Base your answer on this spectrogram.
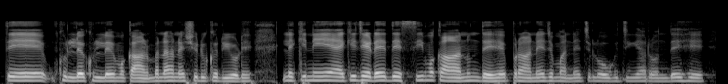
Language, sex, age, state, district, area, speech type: Dogri, female, 45-60, Jammu and Kashmir, Samba, rural, spontaneous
